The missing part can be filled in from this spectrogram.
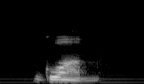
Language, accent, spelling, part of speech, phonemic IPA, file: English, US, Guam, proper noun, /ɡwɑm/, En-us-Guam.ogg
- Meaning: 1. An unincorporated territory of the United States, located in the Pacific Ocean. Official name: Territory of Guam 2. A barangay of San Guillermo, Isabela, Philippines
